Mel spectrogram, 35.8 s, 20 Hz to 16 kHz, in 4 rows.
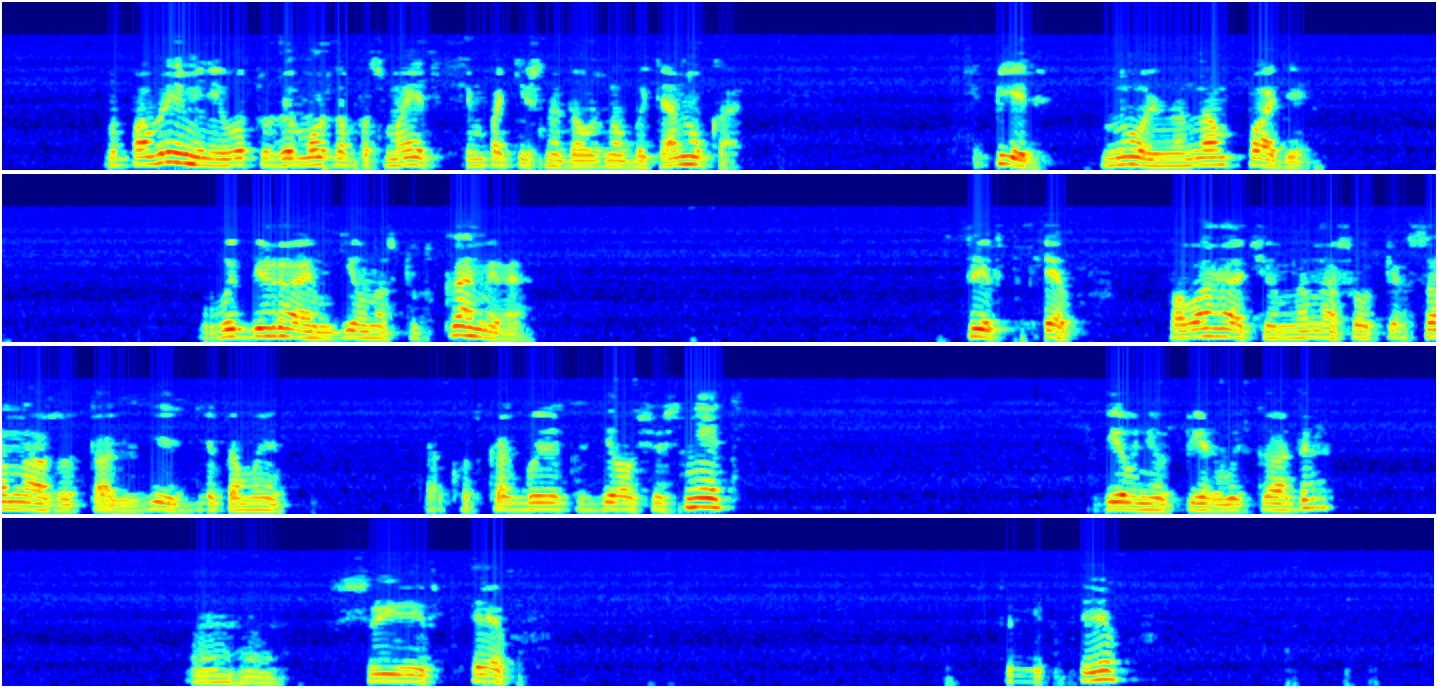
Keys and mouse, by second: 0.1-1.2 middle drag, 2.0 space, 2.5-3.0 middle drag, 5.0-6.1 drag, 7.0 KP_0, 13.4 click, 15.4 shift+f, 25.9 click, 30.0 shift+f, 33.5 shift+f.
